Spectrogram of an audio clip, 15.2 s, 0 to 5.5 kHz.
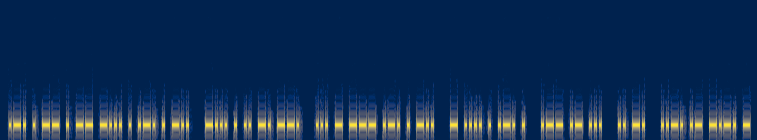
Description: Morse code, heard as a keyed tone, about 25 wpm, 600 Hz. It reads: REMEMBERED BEING STORED THERE WAS IN FACT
